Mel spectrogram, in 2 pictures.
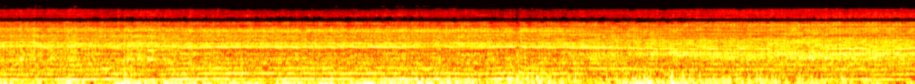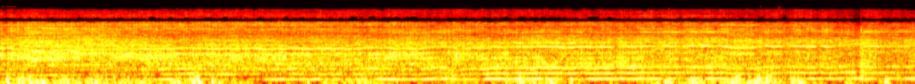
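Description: Electric motor of a toddler's battery-powered ride-on toy motorcycle running with a steady whine over a rough low rumble as it drives along. It sounds weak, which the parent puts down to a battery that wasn't charged enough.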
